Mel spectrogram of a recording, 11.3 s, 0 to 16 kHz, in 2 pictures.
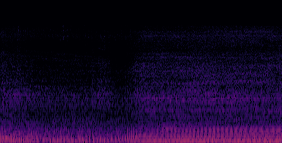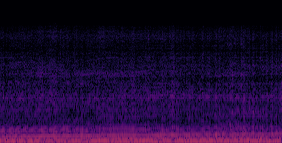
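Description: Honda CBR150R's single-cylinder four-stroke engine running under a steady rush of wind noise while riding. The engine note falls away and goes ragged for the first couple of seconds, then from about three seconds in it comes back and climbs slowly and steadily in pitch as the bike pulls.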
